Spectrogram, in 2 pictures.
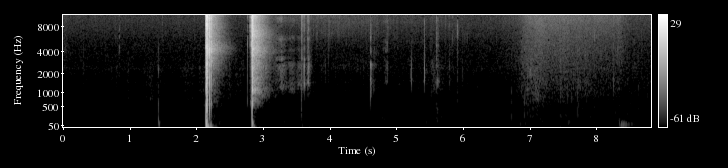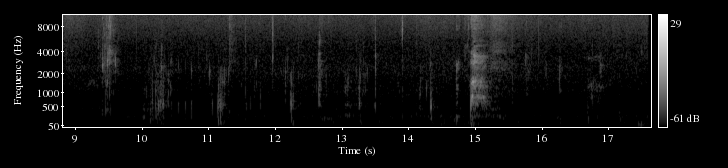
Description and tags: Beer Can / Obrir una llauna de cervesa
La primera cervesa, al migdia.
The first beer, at noon.
Tech Specs:
- Wireless mic Sennheiser ew500 G2
- Zoom H4n
ahh, beer, beure, beverage, can, cervesa, drink, fizz, fuzz, gas, llauna, migdia, obrir, open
